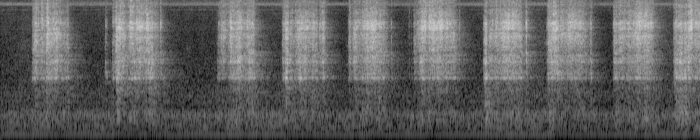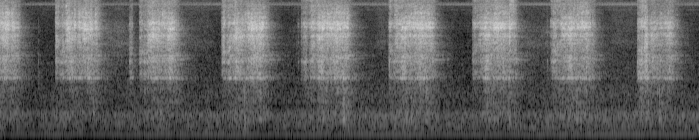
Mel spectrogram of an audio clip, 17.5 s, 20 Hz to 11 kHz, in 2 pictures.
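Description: Hand thread chaser (16 TPI) cutting male threads in wood spinning on a lathe: a regular series of short scraping cuts, about one pass a second. Under them runs the lathe's steady low hum.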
